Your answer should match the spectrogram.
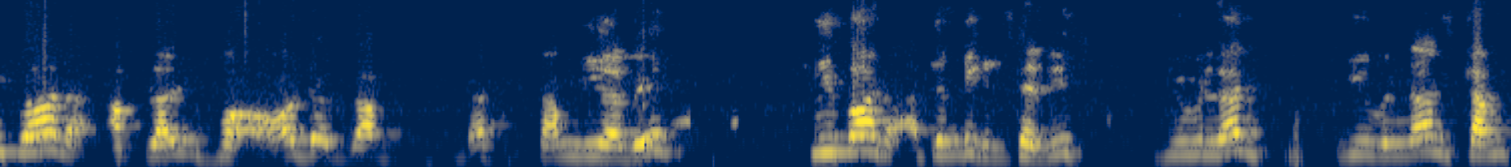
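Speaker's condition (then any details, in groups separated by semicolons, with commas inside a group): Cerebral palsy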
